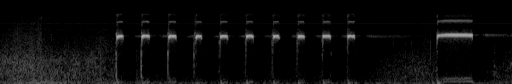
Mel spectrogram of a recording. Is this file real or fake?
real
